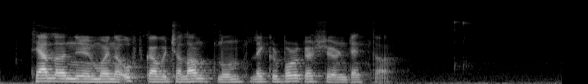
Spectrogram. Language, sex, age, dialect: Faroese, male, 15-35, Norðuroyggjar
